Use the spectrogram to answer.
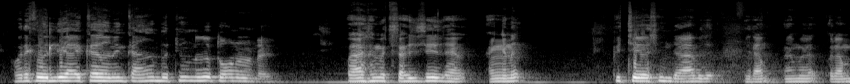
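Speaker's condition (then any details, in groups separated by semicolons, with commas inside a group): Cerebral palsy; from birth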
